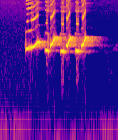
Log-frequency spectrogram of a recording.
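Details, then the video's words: Lure song (pancingan) of an Orange-headed thrush, played to make silent thrushes start singing: a rising whistle opens a run of rapid, rhythmic rising-and-falling whistled notes, about four in a row, then a fading tail. "bikin ANIS MERAH lain jadi ikut NYAUT NGEPLONG ¦ PANCINGAN AM ¦ TERAPI MACET"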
